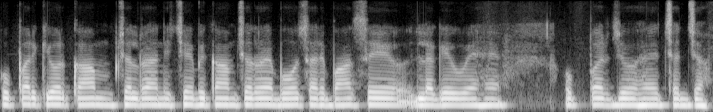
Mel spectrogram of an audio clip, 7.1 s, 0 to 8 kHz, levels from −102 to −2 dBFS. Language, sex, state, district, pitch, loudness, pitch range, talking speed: Hindi, male, Goa, North and South Goa, 130 Hz, -13 LUFS, 125-130 Hz, 210 wpm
